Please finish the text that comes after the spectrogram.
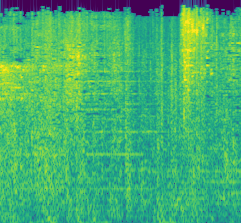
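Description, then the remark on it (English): A window shatters loudly as a woman leaping from a rooftop hits and smashes it, a dense crashing burst that keeps going as fragments break and scatter for a couple of seconds, with no voices. “She hits the window perfectly, smashes it, rolls onto a landing, and slides head first down a flight of stairs.”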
